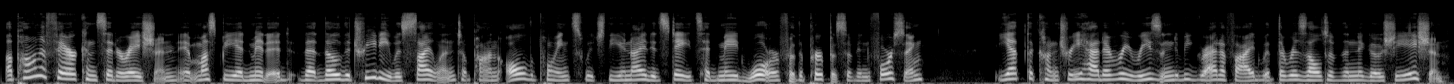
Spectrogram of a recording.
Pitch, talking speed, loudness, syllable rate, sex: 210 Hz, 185 wpm, -18 LUFS, 5.3 syllables/s, female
